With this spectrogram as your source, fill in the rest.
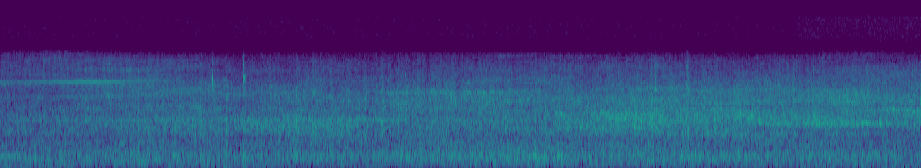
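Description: Steam locomotive hauling a train of five Hawksworth coaches at a Great Western Railway festival, a steady broad rumble and rolling wheel noise sustained throughout, with no voices.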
